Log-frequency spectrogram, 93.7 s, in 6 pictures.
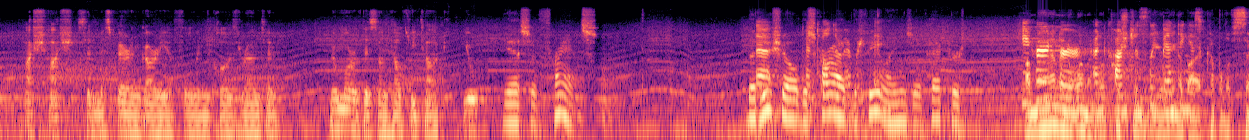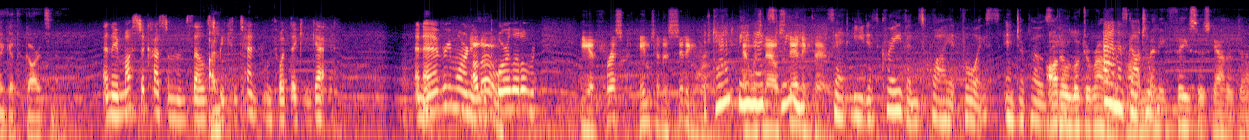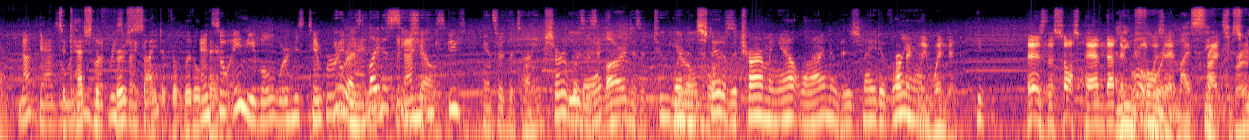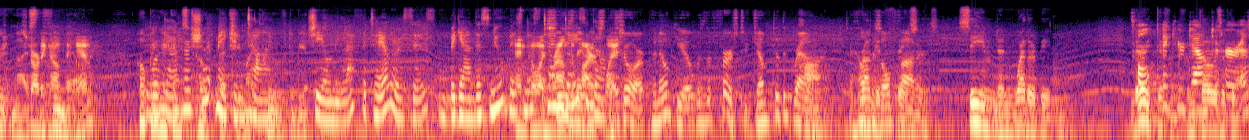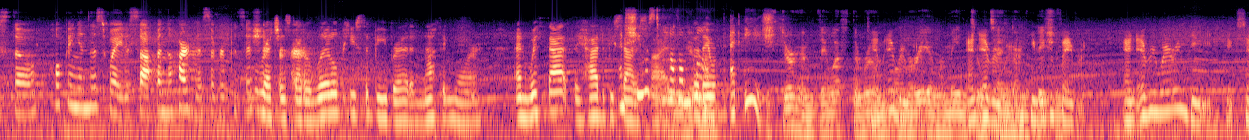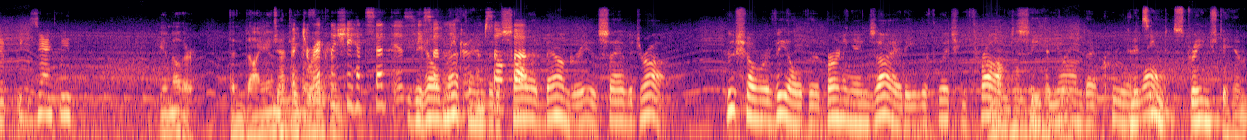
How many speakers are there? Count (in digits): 10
